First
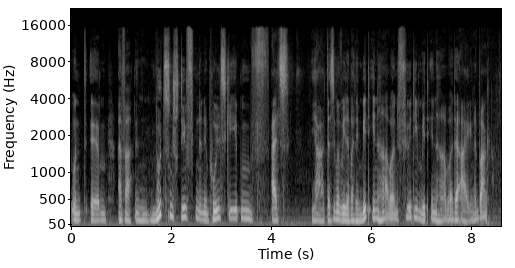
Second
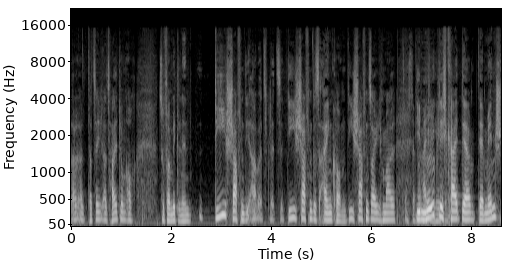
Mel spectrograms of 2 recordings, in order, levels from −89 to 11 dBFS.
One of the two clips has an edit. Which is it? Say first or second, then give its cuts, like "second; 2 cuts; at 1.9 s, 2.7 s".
first; 2 cuts; at 1.2 s, 3.9 s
